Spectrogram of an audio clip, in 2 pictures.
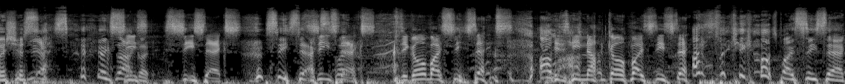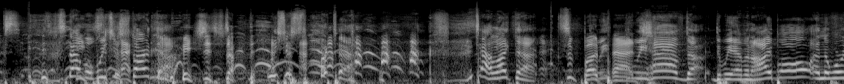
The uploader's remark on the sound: Indianapolis Live Show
